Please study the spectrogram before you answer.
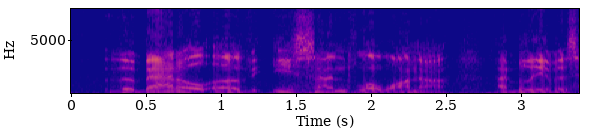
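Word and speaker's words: Isandlwana: uh specifically a battle called The Battle of isand laana I believe is how it's pronounced um Ean Lana the battle that rocked Victorian Britain as it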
